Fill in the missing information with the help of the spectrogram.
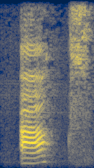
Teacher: So there is example from the story number one ax instead of ask the s and c sounds are switched resulting in ax. This is a classic example of metatasis as an order of the consonants is reversed. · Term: metasis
